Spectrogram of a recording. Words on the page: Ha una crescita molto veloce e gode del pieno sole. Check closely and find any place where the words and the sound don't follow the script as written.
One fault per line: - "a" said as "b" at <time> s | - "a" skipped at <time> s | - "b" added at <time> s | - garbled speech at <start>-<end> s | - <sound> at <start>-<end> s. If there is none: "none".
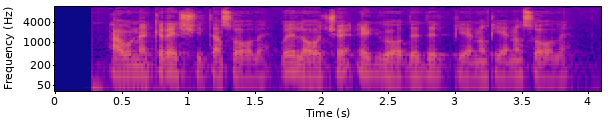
- "molto" said as "sole" at 1.2 s
- "pieno" added at 3.2 s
